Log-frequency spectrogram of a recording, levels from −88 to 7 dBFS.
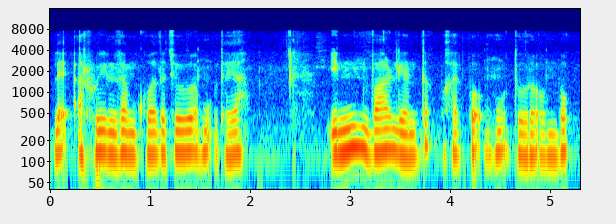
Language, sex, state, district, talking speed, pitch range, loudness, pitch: Mizo, male, Mizoram, Aizawl, 260 wpm, 125-140 Hz, -18 LUFS, 135 Hz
